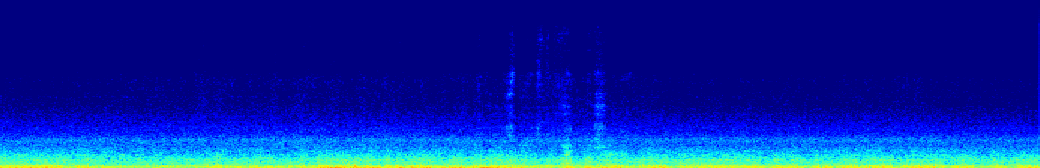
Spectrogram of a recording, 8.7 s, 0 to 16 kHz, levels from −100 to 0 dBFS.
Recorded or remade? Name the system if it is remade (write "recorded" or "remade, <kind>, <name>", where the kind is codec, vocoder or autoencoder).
recorded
